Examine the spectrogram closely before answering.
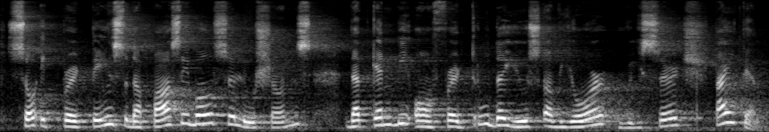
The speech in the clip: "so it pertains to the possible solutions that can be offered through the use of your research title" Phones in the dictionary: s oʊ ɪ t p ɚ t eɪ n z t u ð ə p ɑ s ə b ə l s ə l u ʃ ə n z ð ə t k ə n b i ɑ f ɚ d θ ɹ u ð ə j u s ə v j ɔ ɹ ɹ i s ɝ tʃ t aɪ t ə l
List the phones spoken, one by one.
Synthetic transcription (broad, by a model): s oʊ ɪ t p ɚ t eɪ n s t u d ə p ɑ s ə b ə l s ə l u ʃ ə n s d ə t k ə n b i ɑ f ɚ d t ɹ u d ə j u s ə v j ɔ ɹ ɹ i s ɝ tʃ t aɪ t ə l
